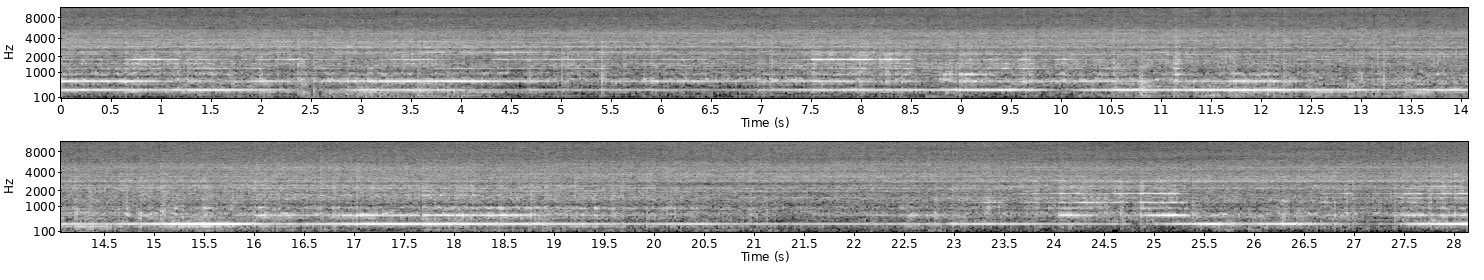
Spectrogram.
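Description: CNC router spindle running a profile bit through a wooden panel: a steady whine over the hiss of the cut, swelling slightly now and then as the cutter moves along.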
